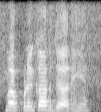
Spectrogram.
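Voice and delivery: loud, angry outburst at the husband; angry shout. Acted. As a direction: yell it at him in fury. Wife quarrelling, leaving husband's home. (ਗੁੱਸੇ ਵਿੱਚ ਉੱਚੀ ਚੀਕ)

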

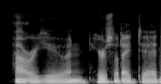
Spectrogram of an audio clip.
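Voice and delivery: low, monotone mic voice; nervous monotone. Shown as a demonstration. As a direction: drone it like a nervous podcaster. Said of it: "there's a lot of monotone people".

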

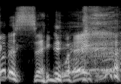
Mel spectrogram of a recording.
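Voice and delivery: slow, laughing remark. Real, not acted. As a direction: laugh through the words. Laughing at the segue.

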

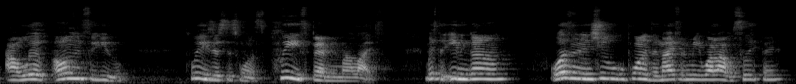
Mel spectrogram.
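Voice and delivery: plain reading voice

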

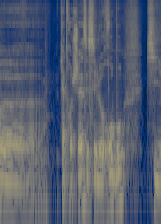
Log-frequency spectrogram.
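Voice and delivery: ordinary talk, nothing marked

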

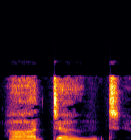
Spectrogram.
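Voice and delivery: ordinary delivery

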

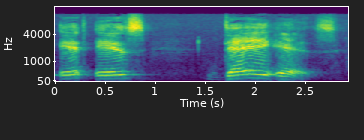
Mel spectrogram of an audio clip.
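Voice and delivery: ordinary talk

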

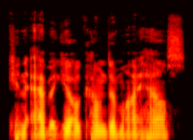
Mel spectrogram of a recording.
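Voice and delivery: put-on high little girl calling, lilting up at the end; singsong child's question from the grave; high, eerie girlish call. A narrator's reading. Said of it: "in the same girlish voice".

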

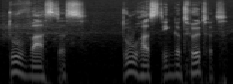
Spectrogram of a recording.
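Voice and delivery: low, soft and slow; slow pressing words. A narrator's reading. Gongora slowly forcing the accusation on her. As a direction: press each word slowly into her ears. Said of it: "als wolle er seine Worte langsam in meine Ohren pressen".

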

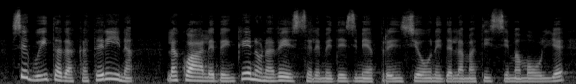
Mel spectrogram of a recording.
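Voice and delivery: plain reading voice

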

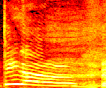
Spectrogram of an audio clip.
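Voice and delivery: high, loud gleeful cry of a name; excited shout. Retold or imitated. Friend greeting a buddy with a hug, gleeful shout.

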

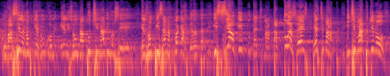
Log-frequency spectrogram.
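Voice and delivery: high, loud, urgent preaching; preacher shouting a warning to the church; shouted warning. Real, not acted. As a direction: warn them at the top of your voice. Preacher warning at full force.

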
